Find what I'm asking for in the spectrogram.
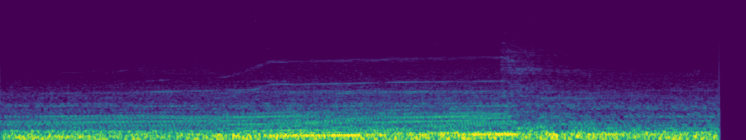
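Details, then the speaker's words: Subaru daily driver pulling under boost: the turbo spools with a faint rising whistle, then a hair-dryer whoosh as the bypass valve opens, with some rev hang. Owner suspects the diverter valve, but a replacement did not fix it. "And then as soon as the bypass valve opens up, kind of sounds like a hair dryer going off."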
